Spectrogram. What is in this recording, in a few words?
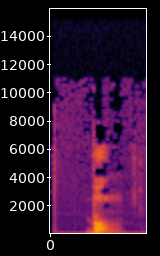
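"bung2", Teochew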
